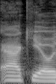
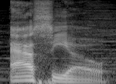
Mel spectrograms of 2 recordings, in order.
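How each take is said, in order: First: The first consonant is a k sound. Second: The first consonant is an s sound. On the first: The speaker calls it wrong. "it's not pronounced Accio" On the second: The speaker calls it right. "it's pronounced Asio"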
